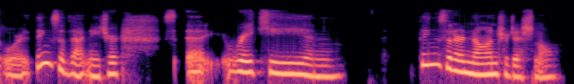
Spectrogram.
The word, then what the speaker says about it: Reiki: yes i was there was a ricky am i saying it right reiki reiki there was a reiki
